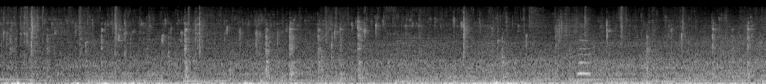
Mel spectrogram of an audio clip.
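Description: Chicken keema patties shallow-frying in a little oil over a low flame: a steady sizzle with many small crackles and pops of spattering oil.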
